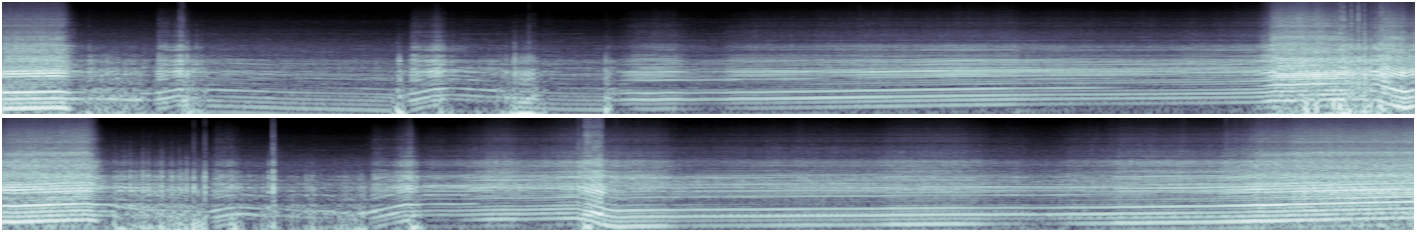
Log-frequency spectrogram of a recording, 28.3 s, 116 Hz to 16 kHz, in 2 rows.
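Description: Jaguar F-Type SVR's supercharged 5.0-litre V8 engine and exhaust heard from inside the cabin on track, its pitch rising under acceleration and dropping off between pulls. Easing off brings short sharp cracks and blips from the exhaust, and the engine pulls hard near the end.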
